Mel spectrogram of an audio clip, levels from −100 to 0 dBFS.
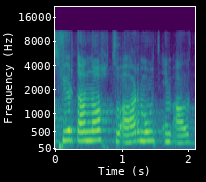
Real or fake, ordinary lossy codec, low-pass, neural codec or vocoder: fake; none; none; vocoder, 22.05 kHz, 80 mel bands, WaveNeXt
